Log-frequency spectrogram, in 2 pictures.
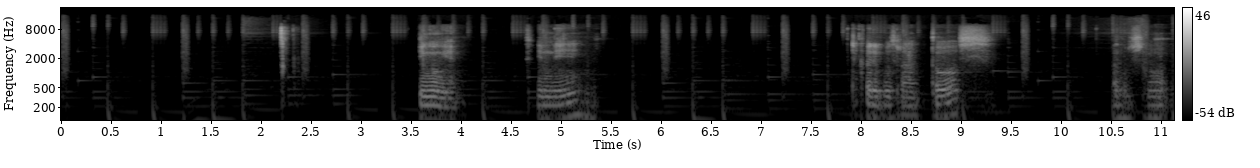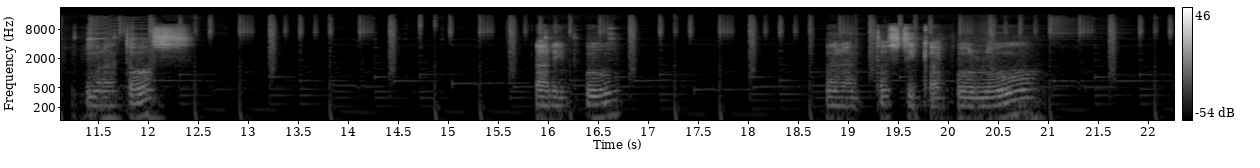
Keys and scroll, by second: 3.1 Escape.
